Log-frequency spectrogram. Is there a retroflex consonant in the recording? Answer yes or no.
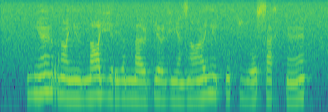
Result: yes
